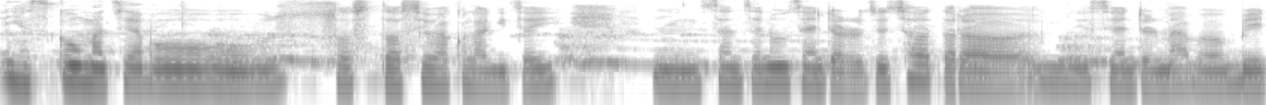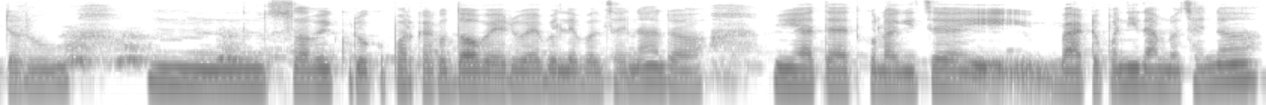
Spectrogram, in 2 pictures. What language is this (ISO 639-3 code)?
nep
